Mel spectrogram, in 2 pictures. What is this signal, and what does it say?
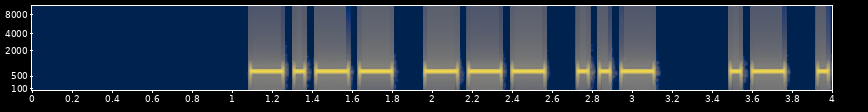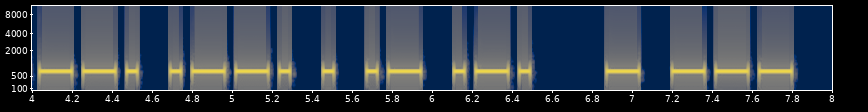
Morse code, heard as a keyed tone, about 22 wpm, 700 Hz. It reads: YOU APPEAR TO
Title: Sentences from Top 1000 Words - Review Part 2 - 22wpm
